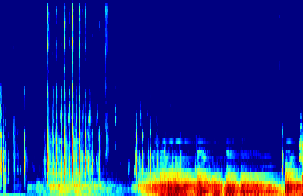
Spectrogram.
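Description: Small electronic keyboard playing: a few clicks and soft notes in the first two seconds, then sustained chords from about three seconds in.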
